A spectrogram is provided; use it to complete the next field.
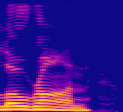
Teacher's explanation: Laurent is Laurent, with a soft, almost silent T at the end.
